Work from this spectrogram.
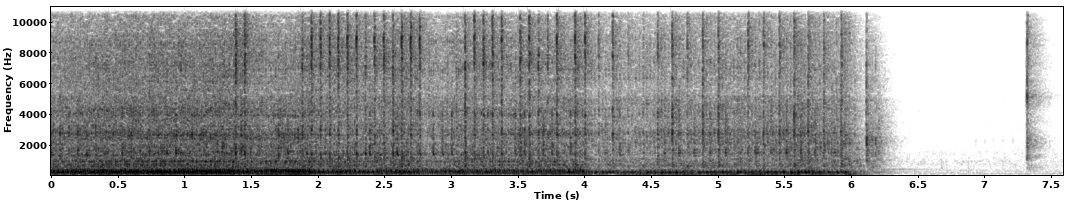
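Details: Suzuki GSXR 1000, 33,000 miles, no FI code, 175-180 psi compression all cylinders, leakdown negative: fast even light ticking about four per second at idle until shutdown, from the head, comes and goes; owner suspects valve train.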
